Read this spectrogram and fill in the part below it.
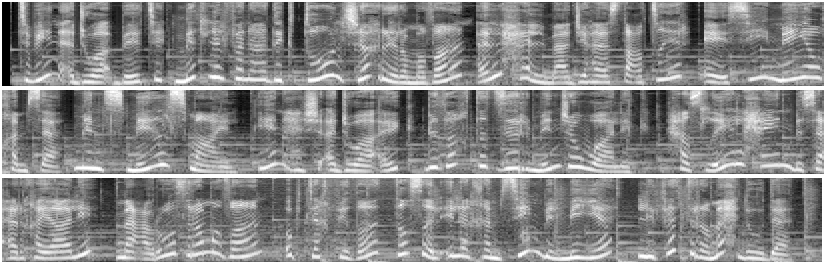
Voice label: voiceover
